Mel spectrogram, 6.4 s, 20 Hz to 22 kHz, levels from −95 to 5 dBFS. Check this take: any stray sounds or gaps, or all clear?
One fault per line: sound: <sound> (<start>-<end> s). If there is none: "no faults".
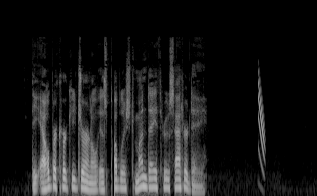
sound: dropout (2.2-2.3 s)
sound: chirp (5.2-5.3 s)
